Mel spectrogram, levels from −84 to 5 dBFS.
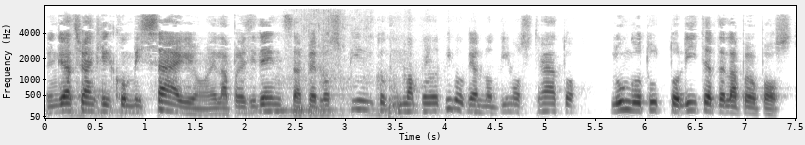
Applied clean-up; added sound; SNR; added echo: neural mask model DeepFilterNet 3.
